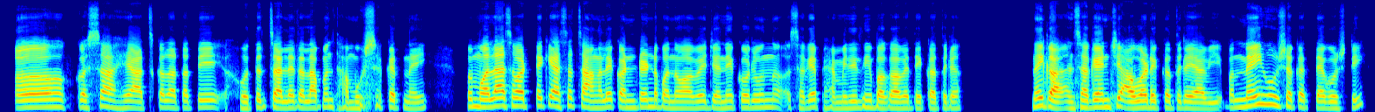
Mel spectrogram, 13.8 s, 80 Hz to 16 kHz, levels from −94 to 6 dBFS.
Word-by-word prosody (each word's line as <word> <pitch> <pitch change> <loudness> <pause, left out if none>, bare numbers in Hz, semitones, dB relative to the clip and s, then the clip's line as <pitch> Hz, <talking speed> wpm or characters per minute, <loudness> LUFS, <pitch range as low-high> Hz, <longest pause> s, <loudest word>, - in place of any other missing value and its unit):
अ, - - +1 0.6
कसं 195 +4 -2
आहे 185 -3 0
आजकाल 190 +2 -2
आता 180 0 -4
ते 195 - -1 0.3
होतच 170 +4 -4
चाललंय 180 +1 +3
त्याला 180 -1 +1
आपण 200 +3 -3
थांबवू 170 -3 -7
शकत 195 -6 -4
नाही. 165 0 -7 0.4
पण 215 - -2
मला 205 +1 +6
असं 230 0 -5
वाटतं 225 +1 +3
की 235 - +2
असे 220 +2 +3
चांगले 195 0 +3
कंटेंट 200 +2 0
बनवावे, 170 0 -1
जेणेकरून 185 +2 -4
अ, 190 - -9 0.2
सगळ्या 185 +3 -2
फॅमिलीनी 175 +3 -6
बघावेत 170 0 0
एकत्र, 170 +1 -4 0.8
नाही 225 +2 +4
का, - - +10 0.2
सगळ्यांची 200 +3 +3
आवड 185 +2 +5
एकत्र 180 -1 -4
यावी. 160 0 -1
पण 190 0 -6
नाही 250 +4 +6
होऊ 275 -1 0
शकत 195 -2 -2
त्या 175 - 0
गोष्टी. 190 +6 -7
185 Hz, 175 wpm, -24 LUFS, 170-200 Hz, 0.8 s, का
